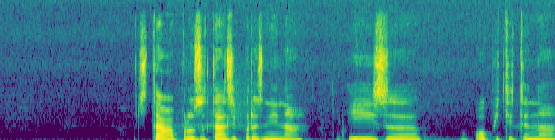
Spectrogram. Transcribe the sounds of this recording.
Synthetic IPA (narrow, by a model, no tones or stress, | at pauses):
st̪avəvpɾɔszɐt̪azipɾəznina | izɐ | ɔpit̪it̪ɛnɐ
